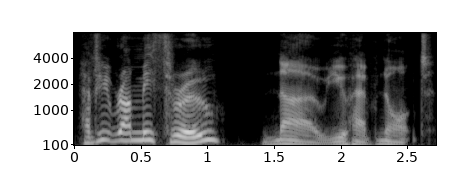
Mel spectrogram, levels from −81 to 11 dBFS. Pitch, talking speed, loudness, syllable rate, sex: 135 Hz, 175 wpm, -19 LUFS, 3.9 syllables/s, male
